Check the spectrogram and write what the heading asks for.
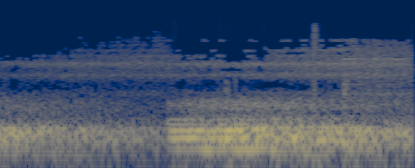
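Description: A deep rumbling drone, like a dark ambient soundtrack, that swells, eases off about a second in and swells again just under two seconds in, with a faint steady high tone above it.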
